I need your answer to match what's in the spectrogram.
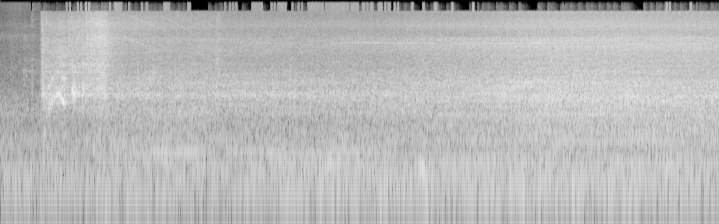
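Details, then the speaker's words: Truck at idle after misfire repair, run all day through checks. Starts and drops into a smooth, steady idle with no skips or stumbles; firing is even and purring. No more misfire, normal idle. "Purrs like a kitten. No more misfire."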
